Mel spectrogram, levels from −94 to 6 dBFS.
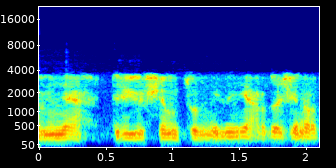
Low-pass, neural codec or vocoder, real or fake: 9.9 kHz; codec, 16 kHz in and 24 kHz out, 2.2 kbps, FireRedTTS-2 codec; fake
